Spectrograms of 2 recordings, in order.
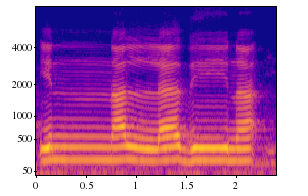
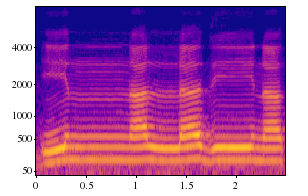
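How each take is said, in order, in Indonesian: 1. Vokal pertama pendek sebelum huruf n. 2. Vokal pertama dipanjangkan lebih lama. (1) "inna itu harus langsung ditekan ke huruf nun" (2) "nah ini isba namanya, melebihkan kadar harokat"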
